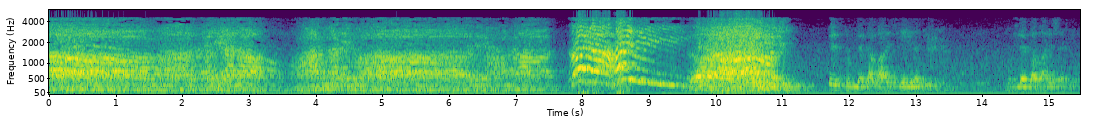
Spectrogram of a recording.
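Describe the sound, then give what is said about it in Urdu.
A large crowd loudly chants a durood, sending blessings upon Muhammad and the family of Muhammad, in unison, in a few sustained, rhythmic bursts of many voices, separated by brief pauses and followed by quieter, scattered voices. “اس مشکل کو ختم کرنے کے لیے ایک دفعہ باوز بلند درود بھیجیں محمد و آل محمد.”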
